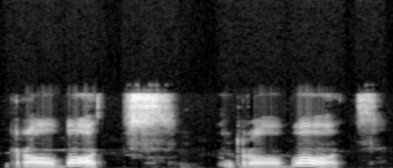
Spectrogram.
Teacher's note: la mayor fuerza de voz la tiene la sílaba bots por lo tanto es una palabra aguda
